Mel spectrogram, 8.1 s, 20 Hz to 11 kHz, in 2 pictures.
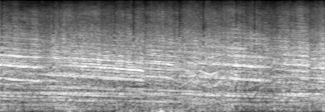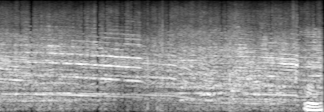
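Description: Several 600cc supersport racing motorcycles at high revs. Their overlapping engine notes fall slowly in pitch as they pass and draw away.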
